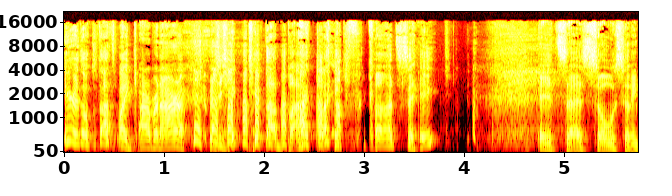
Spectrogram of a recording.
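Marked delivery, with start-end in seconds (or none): 0.0-3.9 high-pitched, hammed-up indignant protest; mock annoyed. Cohost plays shopper robbed of groceries, mock annoyed. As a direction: play-act outrage, dragging out the end. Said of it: "you'd be more than a bit annoyed".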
